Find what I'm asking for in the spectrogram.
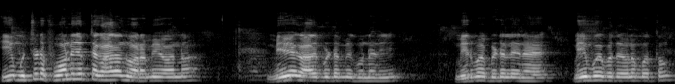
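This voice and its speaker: A man's voice: high-pitched, steady tone, a bit bright, dry recording. An actor playing a middle-aged village father who coaxes and consoles his children in a Telangana accent. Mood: coaxing. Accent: Telangana Telugu. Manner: coaxing, consoling, brisk. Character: older village father, soothing and fond.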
